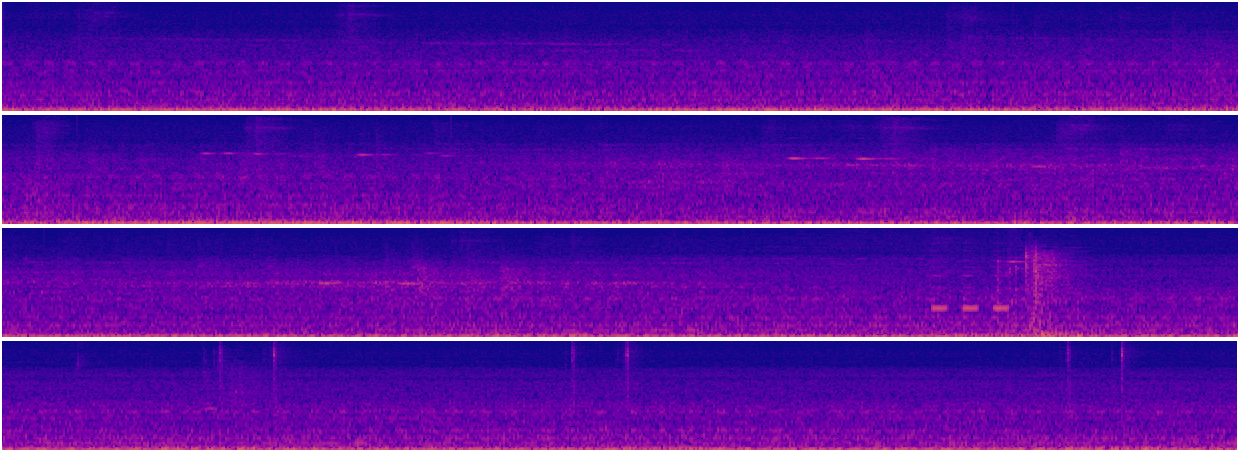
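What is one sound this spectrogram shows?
Train wheels clank over rail joints.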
